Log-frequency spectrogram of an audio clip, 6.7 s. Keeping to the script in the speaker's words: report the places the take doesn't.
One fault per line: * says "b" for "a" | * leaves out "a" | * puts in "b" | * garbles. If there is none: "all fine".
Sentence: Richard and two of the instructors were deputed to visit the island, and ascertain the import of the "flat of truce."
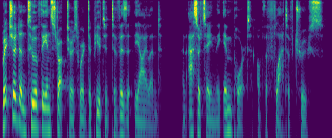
all fine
